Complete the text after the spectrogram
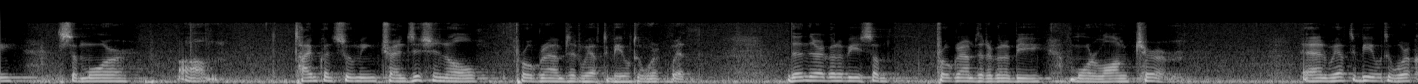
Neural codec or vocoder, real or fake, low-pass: none; real; 7.2 kHz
